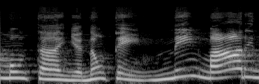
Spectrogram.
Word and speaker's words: montagne: Il n'y a ni la mer, ni la montagne. Não tem nem mar nem montanha. Presta bem atenção no um, no, em como você pronuncia montanha. Este A do tá é forte, ele é montagne montagne, d'accord Montagne.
